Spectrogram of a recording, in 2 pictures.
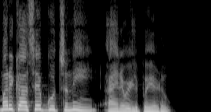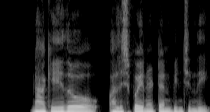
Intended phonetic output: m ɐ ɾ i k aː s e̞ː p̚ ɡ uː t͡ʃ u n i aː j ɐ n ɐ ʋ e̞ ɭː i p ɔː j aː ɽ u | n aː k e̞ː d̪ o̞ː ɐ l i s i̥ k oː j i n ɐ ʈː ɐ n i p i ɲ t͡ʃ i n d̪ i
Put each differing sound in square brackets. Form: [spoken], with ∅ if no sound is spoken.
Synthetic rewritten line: m ɐ ɾ i k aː s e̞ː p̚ ɡ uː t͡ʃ u n i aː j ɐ n ɐ ʋ e̞ [ɭ] i p ɔː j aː ɽ u | n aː k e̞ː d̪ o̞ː ɐ l i s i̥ [p] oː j i n ɐ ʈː ɐ n i p i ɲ t͡ʃ i n d̪ i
